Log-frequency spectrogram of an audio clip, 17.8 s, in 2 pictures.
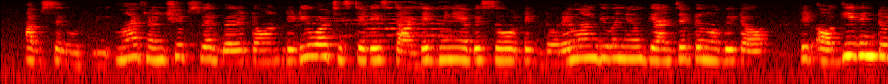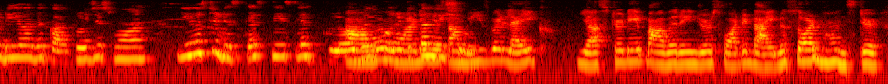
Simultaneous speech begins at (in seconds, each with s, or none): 12.3 s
